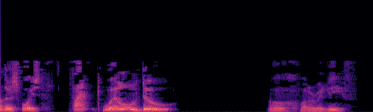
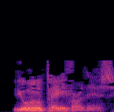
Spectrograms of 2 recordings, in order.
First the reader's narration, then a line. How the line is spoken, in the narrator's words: he snarled through clenched lips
